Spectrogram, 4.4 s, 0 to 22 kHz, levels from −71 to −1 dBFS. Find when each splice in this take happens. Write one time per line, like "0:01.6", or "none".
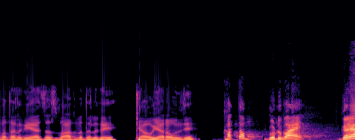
0:03.2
